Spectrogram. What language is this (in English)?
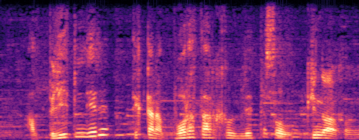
Kazakh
